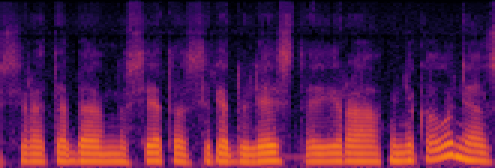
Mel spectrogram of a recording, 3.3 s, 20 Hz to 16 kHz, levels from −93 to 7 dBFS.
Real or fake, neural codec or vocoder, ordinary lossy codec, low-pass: real; none; Opus, 16 kbps; 14.4 kHz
